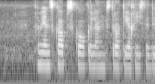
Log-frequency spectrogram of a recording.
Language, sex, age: Afrikaans, female, 19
